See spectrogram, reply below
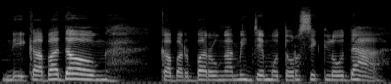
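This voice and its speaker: A woman's voice: medium pitch, fairly even intonation, moderate pace, heavy background noise, natural voice. A woman playing an envious, gossipy neighbour who grumbles scornfully in a radio comedy drama. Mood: grumbling.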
